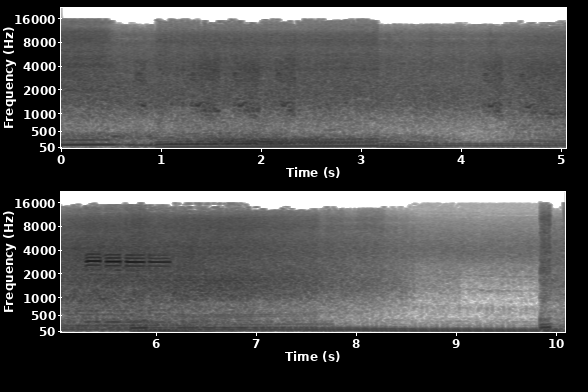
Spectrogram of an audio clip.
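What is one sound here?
A van engine hums and revs steadily as it drives.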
